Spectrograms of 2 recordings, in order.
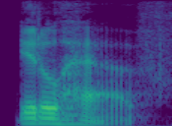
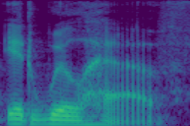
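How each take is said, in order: First: The words are contracted into one short syllable. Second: The words are said fully as separate syllables. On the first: The speaker calls it right. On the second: The speaker calls it wrong. "not it will have"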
